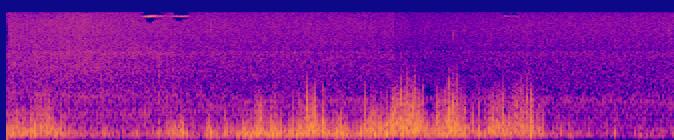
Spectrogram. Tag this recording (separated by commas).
Gurgling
